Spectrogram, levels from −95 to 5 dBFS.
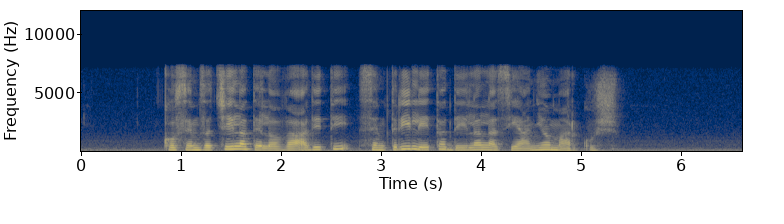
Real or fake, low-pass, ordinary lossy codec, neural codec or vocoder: real; 7.2 kHz; none; none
